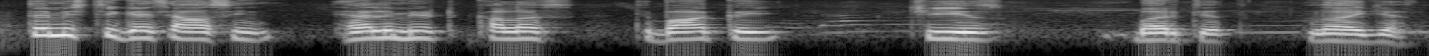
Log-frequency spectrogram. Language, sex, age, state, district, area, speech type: Kashmiri, male, 45-60, Jammu and Kashmir, Kulgam, rural, spontaneous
